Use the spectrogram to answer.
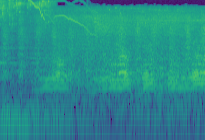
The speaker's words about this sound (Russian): Звуки моего детства. Гудки, шум поездов.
